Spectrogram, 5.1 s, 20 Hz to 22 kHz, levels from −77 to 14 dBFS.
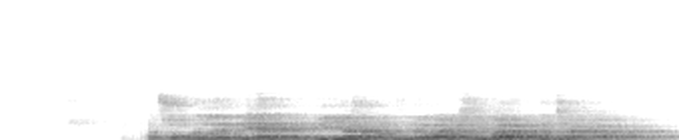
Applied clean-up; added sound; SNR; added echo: neural separator model SepFormer DNS4.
